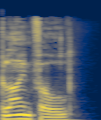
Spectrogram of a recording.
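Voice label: "blindfold", British English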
